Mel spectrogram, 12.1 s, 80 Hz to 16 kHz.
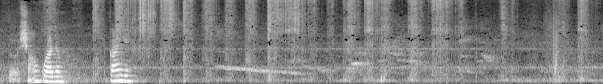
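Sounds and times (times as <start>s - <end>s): rice rustling on steel plate: 1.8s - 12.0s.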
